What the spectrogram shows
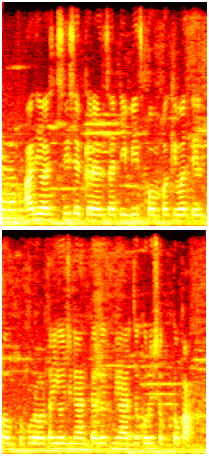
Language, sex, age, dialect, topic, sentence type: Marathi, female, 18-24, Standard Marathi, agriculture, question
